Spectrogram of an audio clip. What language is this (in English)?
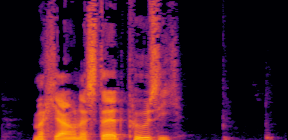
Manx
